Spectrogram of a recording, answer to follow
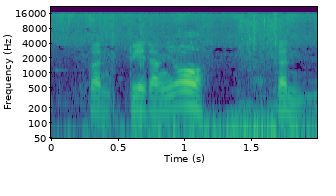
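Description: Speech only: a man's voice talking in a few drawn-out phrases.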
